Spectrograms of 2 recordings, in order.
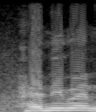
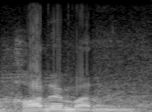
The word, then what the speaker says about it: হানেমান: সেটি সঠিক উচ্চারণ মিয়াজম যেমন আমাদের হ্যানিম্যান হয়ে গেছেন হানেমান এটাই সঠিক উচ্চারণ তাহলে তাহলে আমরা দেখার চেষ্টা আমাদের বাঙালি উচ্চারণে যেমন আমরা হয়ে করে ফেলি সেরকম কথা।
